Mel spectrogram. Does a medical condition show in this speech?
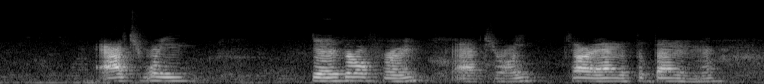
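Yes: cerebral palsy.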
